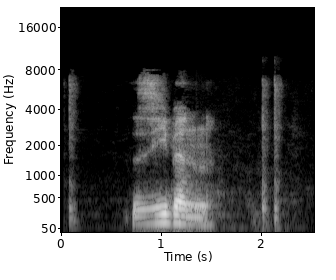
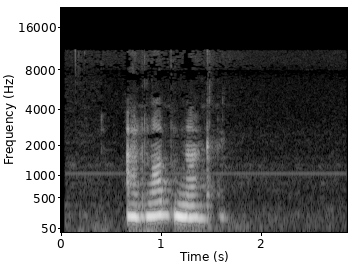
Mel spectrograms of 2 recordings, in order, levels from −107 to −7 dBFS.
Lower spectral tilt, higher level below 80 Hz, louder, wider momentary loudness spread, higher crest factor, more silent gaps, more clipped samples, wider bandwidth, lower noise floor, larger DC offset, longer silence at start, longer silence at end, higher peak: second, -5 dB/octave vs -8.5 dB/octave; about the same, -70 dBFS vs -68 dBFS; second, -31 LUFS vs -28 LUFS; first, 24 LU vs 10 LU; first, 22 dB vs 16 dB; neither; neither; second, 7.8 kHz vs 11 kHz; first, -82 dBFS vs -70 dBFS; neither; second, 0.1 s vs 0.65 s; second, 0.35 s vs 1.25 s; first, -12 dBFS vs -16 dBFS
